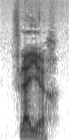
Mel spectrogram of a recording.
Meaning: flyer (leaflet)
- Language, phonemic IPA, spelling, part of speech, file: French, /fla.jœʁ/, flyer, noun, LL-Q150 (fra)-flyer.wav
